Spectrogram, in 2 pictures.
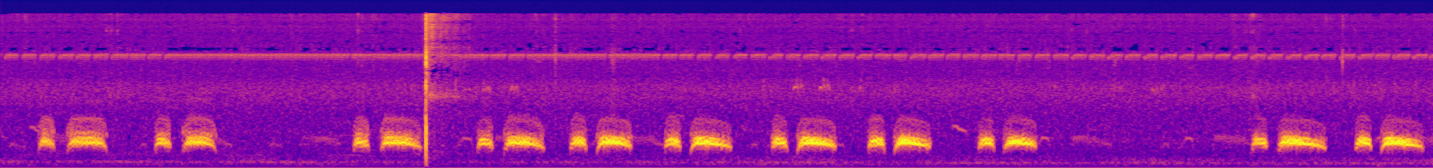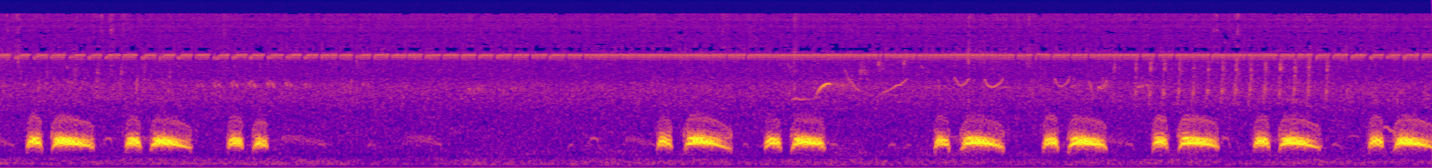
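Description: Spotted dove cooing: short coo notes, about two a second, in long runs with pauses of a few seconds between them. A single sharp click comes about four seconds in.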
